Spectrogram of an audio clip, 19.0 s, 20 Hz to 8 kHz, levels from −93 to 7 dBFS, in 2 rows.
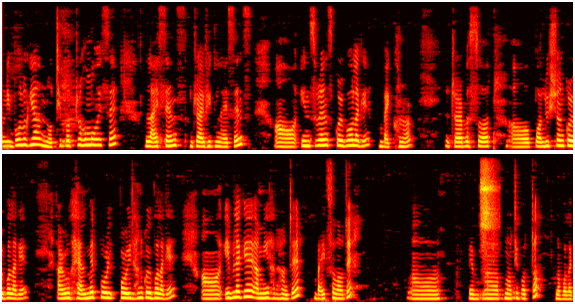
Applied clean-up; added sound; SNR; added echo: classical method Wiener filter.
